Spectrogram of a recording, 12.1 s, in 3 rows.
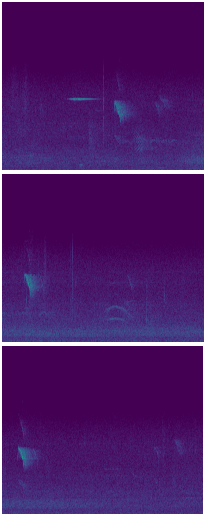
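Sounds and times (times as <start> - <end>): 
urban ambience in residential block near car entrance: 0.0 - 12.0.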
